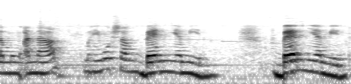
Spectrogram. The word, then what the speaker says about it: Benjamin: Benjamin. Kaya ang J diri is pronounced as yay.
